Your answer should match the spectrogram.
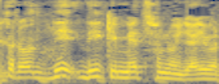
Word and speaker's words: Kimetsu no Yaiba: Ese, eh, ah, el último que, que pronunciaste no es tan difícil. Kimetsu no Yaiba.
